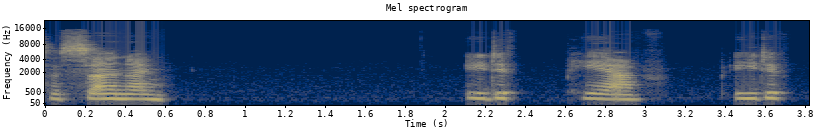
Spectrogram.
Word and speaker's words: Piaf: See, I know how to pronounce her surname. Edith Piaf.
